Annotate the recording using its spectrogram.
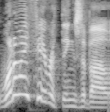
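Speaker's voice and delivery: quick delivery, voice breaking mid-phrase. Talking about loving reading manga, voice cracking. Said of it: "a little voice crack there".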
